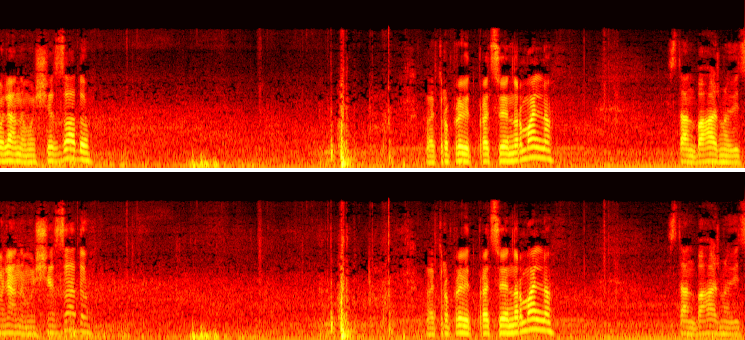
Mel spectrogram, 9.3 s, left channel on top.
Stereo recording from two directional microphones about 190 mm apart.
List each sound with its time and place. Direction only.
0.0 s a man's voice: 20° left (ahead or behind)
5.3 s speech: centre (ahead or behind)
5.6 s a man's voice: 15° right (ahead or behind)
8.4 s speech: 5° right (ahead or behind)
